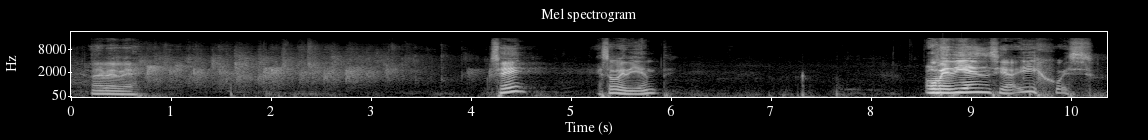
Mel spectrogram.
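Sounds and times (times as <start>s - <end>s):
applause: 0.0s - 4.6s
speech: 0.2s - 0.8s, 4.2s - 4.6s, 5.3s - 6.0s, 8.5s - 10.3s.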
